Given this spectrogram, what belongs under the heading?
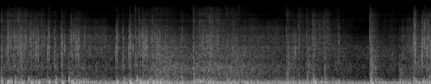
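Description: Gunfire from troops in the Grand Tactician video game, a Civil War-era battle near Memphis: scattered rifle shots and crackling volleys at moderate distance, irregular and fairly faint.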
